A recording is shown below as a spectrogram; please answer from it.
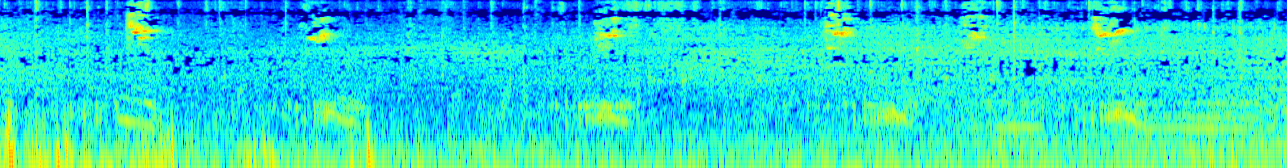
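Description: Domestic pigeons cooing: low, rolling coos repeated about every two to three seconds. Short high chirps sound alongside.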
